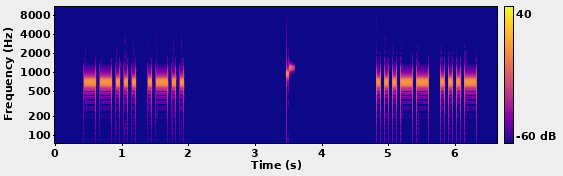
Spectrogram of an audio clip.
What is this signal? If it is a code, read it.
Morse code, heard as a keyed tone, about 20 wpm, 700 Hz. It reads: 7 L 3 V
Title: Single-Letter Single-Number 20wpm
